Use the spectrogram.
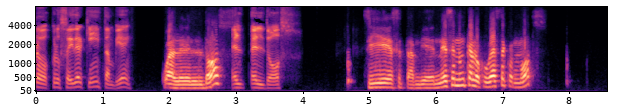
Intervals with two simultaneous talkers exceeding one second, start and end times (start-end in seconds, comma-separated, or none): none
